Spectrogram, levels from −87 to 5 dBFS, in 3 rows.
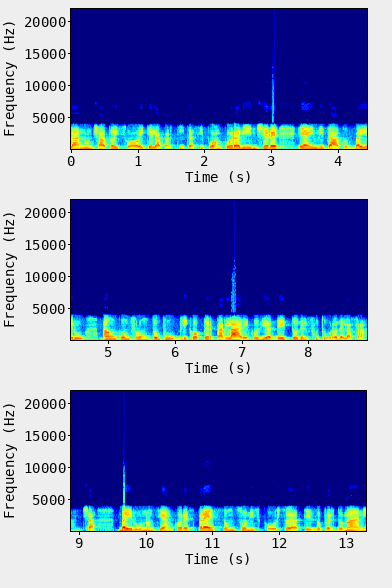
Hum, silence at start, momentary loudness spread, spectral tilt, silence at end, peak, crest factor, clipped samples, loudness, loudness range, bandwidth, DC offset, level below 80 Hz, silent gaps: none; 0 s; 10 LU; -7.5 dB/octave; 0 s; 0 dBFS; 18 dB; under 0.1%; -18 LUFS; 2 LU; 5.2 kHz; under 0.1%; -66 dBFS; none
